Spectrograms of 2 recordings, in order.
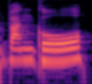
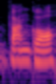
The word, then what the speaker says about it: Van Gogh: I know that Americans pronounce it Van Gogh. In the UK, we pronounce it Van Gogh, so it works.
